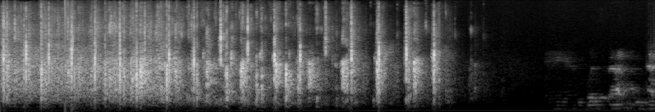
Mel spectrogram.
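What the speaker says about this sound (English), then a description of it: "Can I get a round of applause for everyone in the audience?" Round of applause from the audience at a community bison project event in Peoria Heights, a burst of clapping for about four and a half seconds that cuts off into quiet, with faint speech resuming at the end.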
